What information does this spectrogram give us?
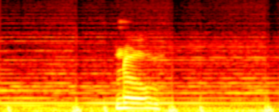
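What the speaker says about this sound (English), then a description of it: "Slowed heartbeats." Slow, heavy heartbeats in a TV vampire drama episode thud at a steady, unhurried pace, while a person's sharp, shocked exclamation rises briefly over the beats.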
